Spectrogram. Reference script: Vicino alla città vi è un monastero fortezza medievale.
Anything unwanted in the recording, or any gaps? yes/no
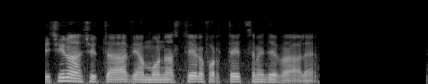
no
